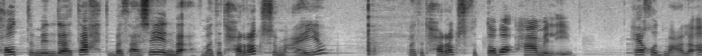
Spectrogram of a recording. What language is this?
Arabic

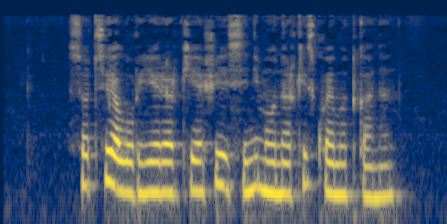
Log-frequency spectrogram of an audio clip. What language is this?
Georgian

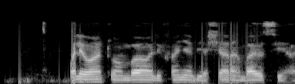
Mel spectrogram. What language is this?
Swahili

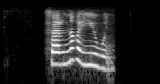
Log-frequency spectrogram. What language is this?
Kabyle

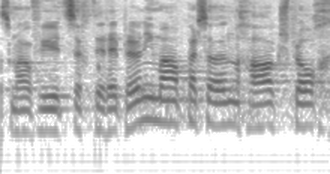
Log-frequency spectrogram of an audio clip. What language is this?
Swiss German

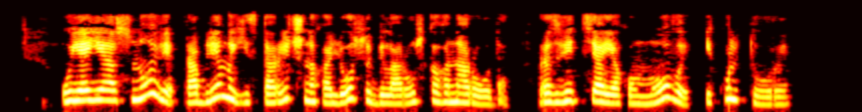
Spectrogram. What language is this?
Belarusian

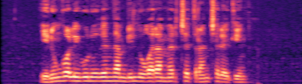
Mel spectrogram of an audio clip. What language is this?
Basque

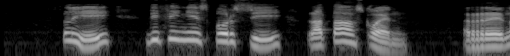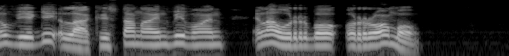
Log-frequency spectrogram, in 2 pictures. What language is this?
Esperanto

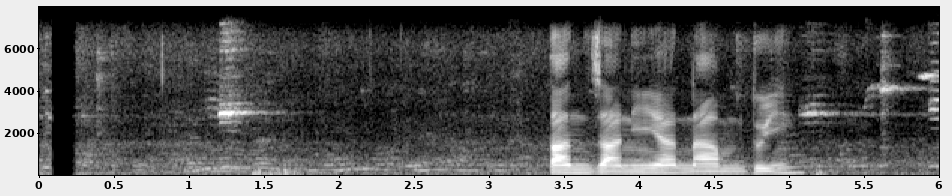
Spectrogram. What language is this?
Nepali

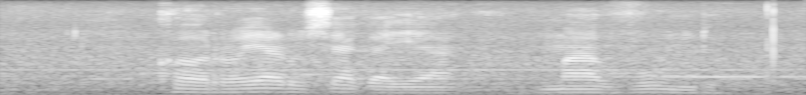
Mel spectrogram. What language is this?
Venda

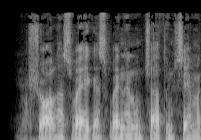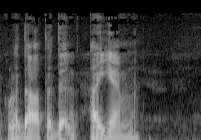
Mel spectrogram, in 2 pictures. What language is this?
Italian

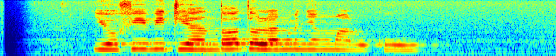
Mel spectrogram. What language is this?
Javanese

